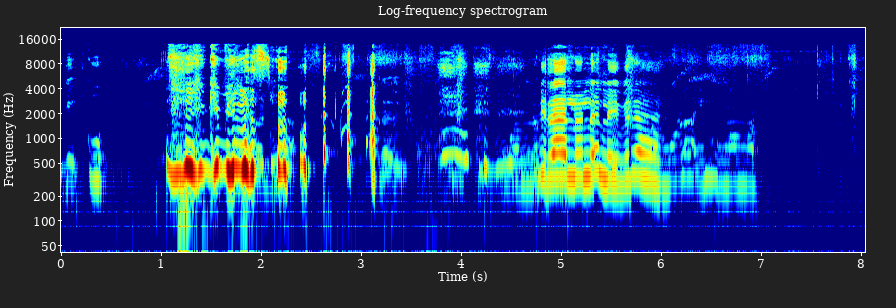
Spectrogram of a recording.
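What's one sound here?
An elderly woman talks nearby in a relaxed voice.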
